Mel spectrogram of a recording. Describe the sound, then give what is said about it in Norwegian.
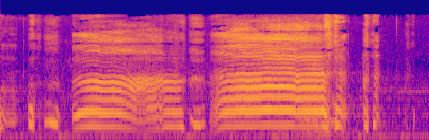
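A baby cries in two long, wavering wails with short whimpers and babbly sounds in between, fairly loud, with no adult talking. “Er dette, er dette her lyden av eh, sånn pappaprat?”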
